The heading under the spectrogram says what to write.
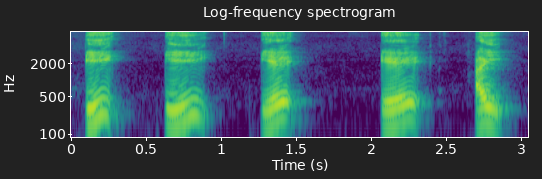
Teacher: அன்முதல் அன்பல் முதல்னா விளிம்புற வருமே அன்பல்னா நாவின் விளிம்பால் அணுகப்படும் பல் அதாவது இ ஈ ஏ ஐ என்ற ஐந்தும் வாயைத் திறத்தலுடன் மேல்வாய் பல்லை அடிநாக்கின் ஓரமானது பொருந்த பிறக்கும்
